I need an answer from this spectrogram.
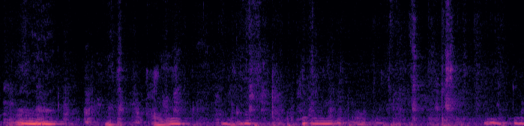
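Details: Two schnauzers, a miniature and a giant, play-fighting together; low, voiced grumbling growls and short whiny bursts come in quick irregular runs, with panting breaths between them.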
